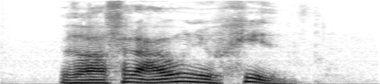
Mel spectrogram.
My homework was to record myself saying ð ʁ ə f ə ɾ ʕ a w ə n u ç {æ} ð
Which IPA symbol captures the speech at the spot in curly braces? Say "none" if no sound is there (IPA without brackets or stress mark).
i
